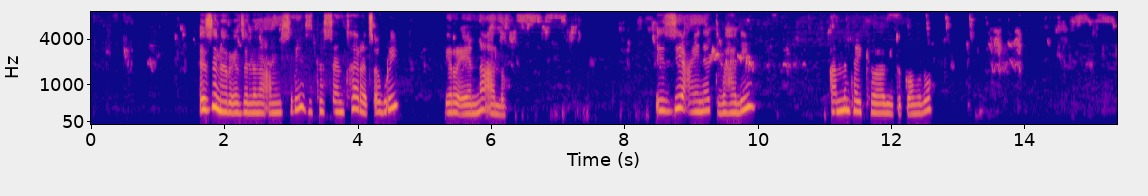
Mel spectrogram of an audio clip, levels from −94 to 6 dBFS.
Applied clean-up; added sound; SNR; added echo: none; none; none; none.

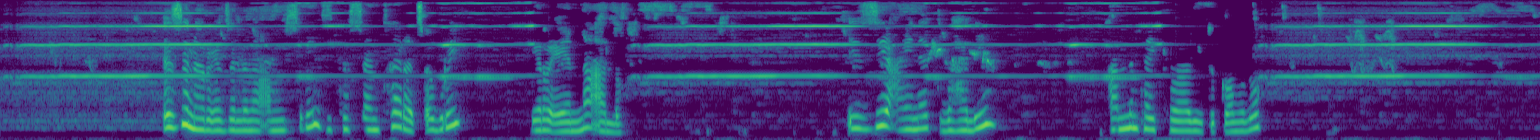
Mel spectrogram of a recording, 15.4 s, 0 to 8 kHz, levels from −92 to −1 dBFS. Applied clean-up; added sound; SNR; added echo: classical method log-MMSE.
